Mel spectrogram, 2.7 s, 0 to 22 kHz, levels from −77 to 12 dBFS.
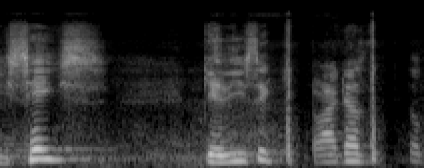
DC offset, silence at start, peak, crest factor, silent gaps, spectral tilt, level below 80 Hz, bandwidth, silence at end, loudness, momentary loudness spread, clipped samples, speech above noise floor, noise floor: under 0.1%; 0 s; -2 dBFS; 20 dB; none; -4 dB/octave; -58 dBFS; 16 kHz; 0 s; -20 LUFS; 12 LU; under 0.1%; 26 dB; -45 dBFS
